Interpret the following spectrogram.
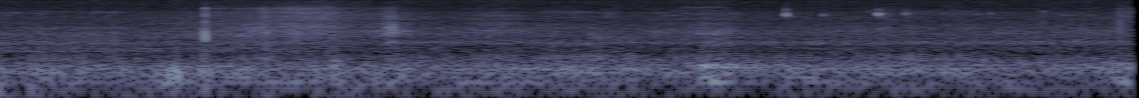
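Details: Pumpkin, a yellow British Shorthair, washes its face to a low, constant purr, with scattered licking or rubbing noises and light taps on top.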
